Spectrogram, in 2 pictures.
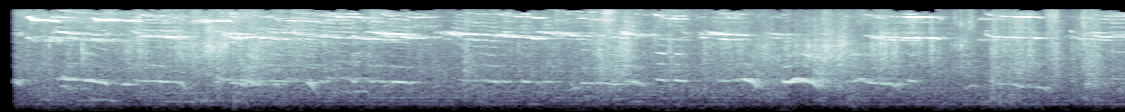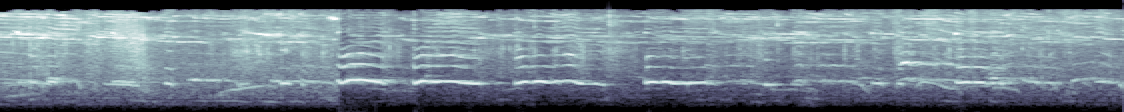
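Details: Several Great Dane puppies go wild in their pen while it is being cleaned, whining and yelping in high, overlapping bursts during rowdy play.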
